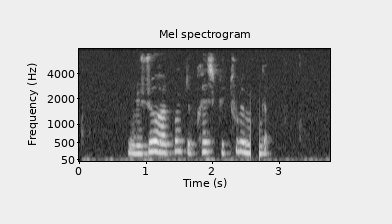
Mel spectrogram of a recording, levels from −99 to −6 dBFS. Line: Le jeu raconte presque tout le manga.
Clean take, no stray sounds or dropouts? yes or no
no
